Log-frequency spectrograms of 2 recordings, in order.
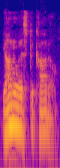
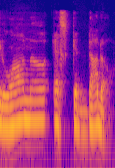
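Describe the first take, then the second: First: Llano Estacado, carefully copied from the co-host; corrected pronunciation. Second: Lana Escudado, a garbled Llano Estacado; mispronounced. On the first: Podcaster repeating the co-host's correction, corrected pronunciation. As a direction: say Llano Estacado with Esta-CA-do sounded out. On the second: Podcaster admitting he can't say a Spanish place name, mispronounced. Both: Real, not acted. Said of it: "I can't say".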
